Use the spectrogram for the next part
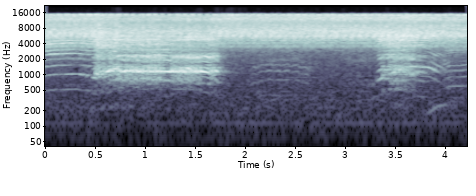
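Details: Domestic goat giving a long, quavering bleat of about a second, then a quieter pause and a second, shorter bleat with a wavering pitch. A constant hiss sits underneath.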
